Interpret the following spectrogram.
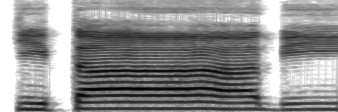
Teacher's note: ইয়া মাদ্দাহকে এক আলিফ পরিমাণ টান দিয়ে পড়তে হবে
